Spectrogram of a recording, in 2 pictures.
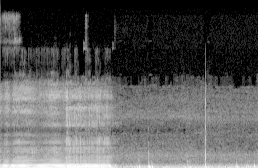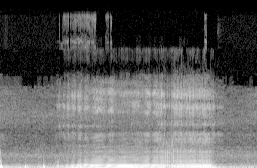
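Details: Deeply asleep male French Bulldog, impossible to wake, gives two drawn-out vibrating snores, each over a second long. Between them come quiet breaths and soft ticking clicks.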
